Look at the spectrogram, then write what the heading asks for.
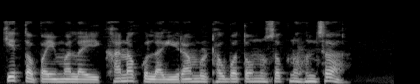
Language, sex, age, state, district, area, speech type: Nepali, male, 18-30, West Bengal, Darjeeling, urban, read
